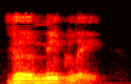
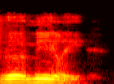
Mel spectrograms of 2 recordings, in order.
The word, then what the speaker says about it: Vermigli: But everybody pronounces his name as it reads, Vermigli. But in Italy, it's Vermeely. But I've never heard a scholar speaking about this man say Vermeely, which is the correct Italian pronunciation.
